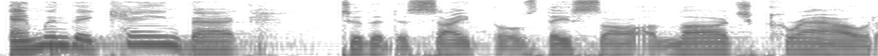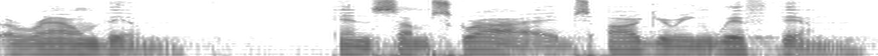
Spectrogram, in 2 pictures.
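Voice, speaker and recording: A man preaching and reading scripture as a pastor at a pulpit microphone, in a measured, deliberate way with pauses between phrases. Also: on the low side, very animated, a bit bright. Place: large church sanctuary. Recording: long hall reverb from church PA.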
